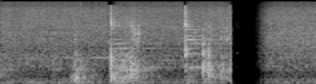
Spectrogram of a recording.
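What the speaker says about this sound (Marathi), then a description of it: "सगळ्या भाज्या टाकून घेतल्या. आता चांगल्या परतून घ्यायच्या." Mixed vegetables sautéed and stirred in a pan, a low sizzle with two or three quick spatula scrapes close by, a brief cut to silence, then the sizzle resumes, with no voices.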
